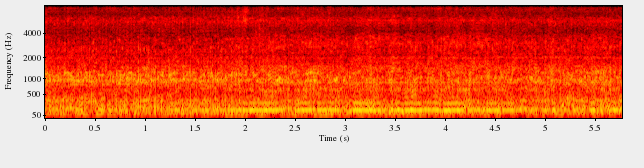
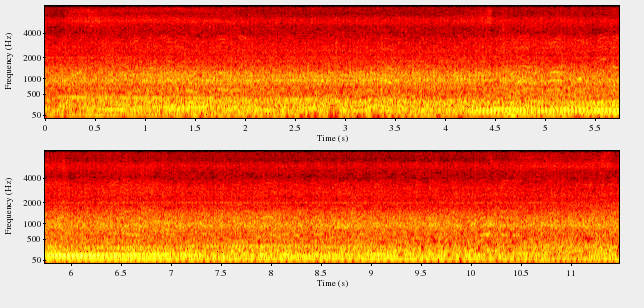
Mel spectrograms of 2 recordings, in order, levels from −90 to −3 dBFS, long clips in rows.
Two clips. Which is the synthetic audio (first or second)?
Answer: first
